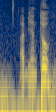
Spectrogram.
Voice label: goodbye, french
